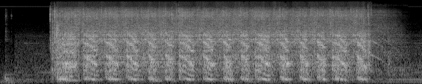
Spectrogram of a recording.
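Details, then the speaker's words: Toyota Celica 22RE engine after gasket replacements, cranked on battery for a compression test: starter spins about three seconds at an even three strokes a second, strokes alike; cylinders read about 150 psi each, even compression. "After a couple cranks, cylinder one is at about 150, which is pretty good. As you can see, cylinder number two coming in at about 150 as well."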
